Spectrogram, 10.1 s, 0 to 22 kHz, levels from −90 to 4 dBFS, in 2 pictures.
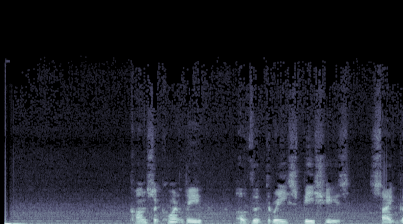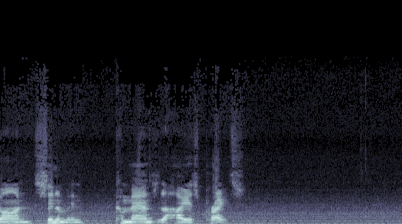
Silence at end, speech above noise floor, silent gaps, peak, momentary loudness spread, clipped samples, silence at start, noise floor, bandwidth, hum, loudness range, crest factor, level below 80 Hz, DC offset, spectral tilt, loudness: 0.4 s; 25 dB; none; -2 dBFS; 21 LU; under 0.1%; 0.05 s; -40 dBFS; 13.5 kHz; none; 4 LU; 16 dB; -30 dBFS; under 0.1%; -6.5 dB/octave; -16 LUFS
